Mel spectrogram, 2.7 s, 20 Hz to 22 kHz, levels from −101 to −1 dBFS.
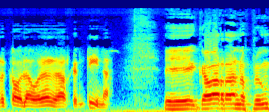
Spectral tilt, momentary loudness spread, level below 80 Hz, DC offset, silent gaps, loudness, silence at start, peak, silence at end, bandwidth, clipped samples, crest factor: -6 dB/octave; 8 LU; -40 dBFS; under 0.1%; none; -14 LUFS; 0 s; -2 dBFS; 0 s; 15.5 kHz; under 0.1%; 12 dB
